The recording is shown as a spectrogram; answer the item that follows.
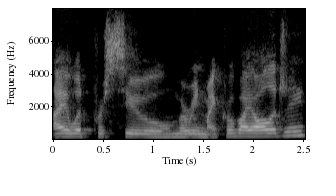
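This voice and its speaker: A woman talks with a Portuguese accent. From Portugal. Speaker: marine biologist. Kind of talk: podcast interview. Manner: halting.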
